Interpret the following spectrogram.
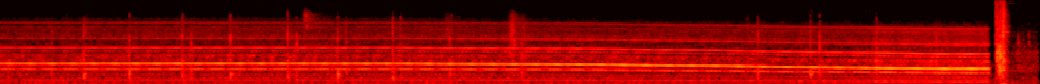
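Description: Sustained electronic chord of several steady tones held together. Over the second half it slides slowly down in pitch and grows louder, then cuts off suddenly at the end. Faint clicks are scattered through it.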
